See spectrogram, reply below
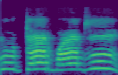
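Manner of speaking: put-on very high, loud, childlike voice. Retelling a movie scene where a character threatens Ramsey: kid voice. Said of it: "with this kid voice".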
